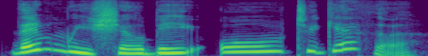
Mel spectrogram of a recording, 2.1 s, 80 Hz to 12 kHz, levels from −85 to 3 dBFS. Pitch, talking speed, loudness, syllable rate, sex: 255 Hz, 170 wpm, -18 LUFS, 4.1 syllables/s, female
